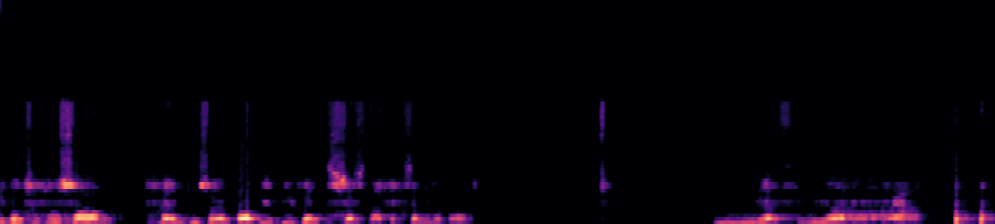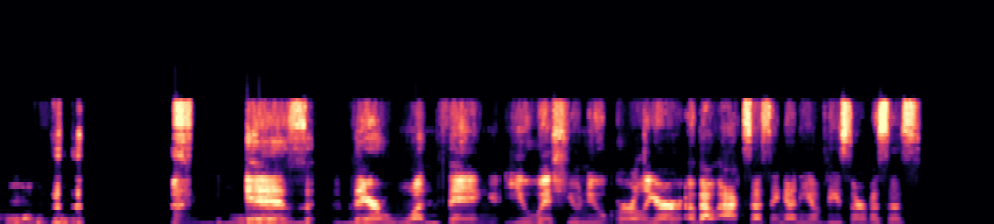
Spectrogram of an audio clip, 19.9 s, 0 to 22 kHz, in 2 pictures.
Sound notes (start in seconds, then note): 10.0 people laugh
